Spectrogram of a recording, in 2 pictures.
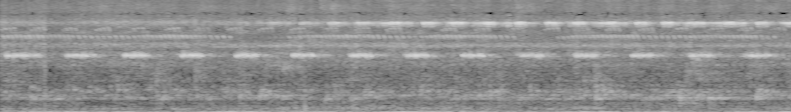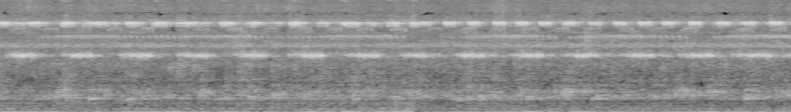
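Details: Cricket chorus used to repel rats, lull listeners to sleep and tutor caged birds: continuous high, shimmering pulsed chirps on two stacked pitches, steady throughout with a rough lower hum in the background.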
